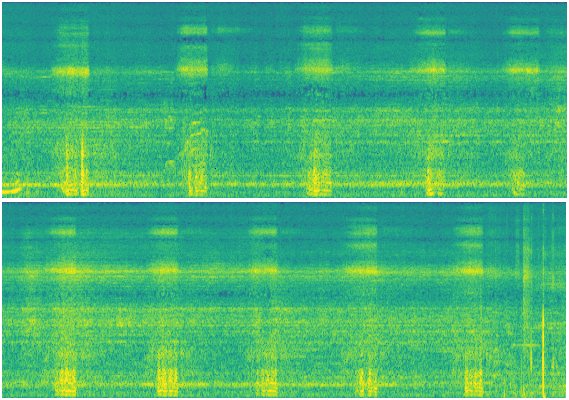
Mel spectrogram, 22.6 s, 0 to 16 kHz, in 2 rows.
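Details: Sleeping puppy snoring softly with regular, rhythmic noisy breaths, about 28 a minute.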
